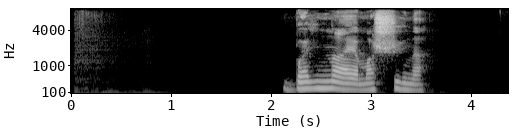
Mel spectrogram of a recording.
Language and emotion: Russian, angry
